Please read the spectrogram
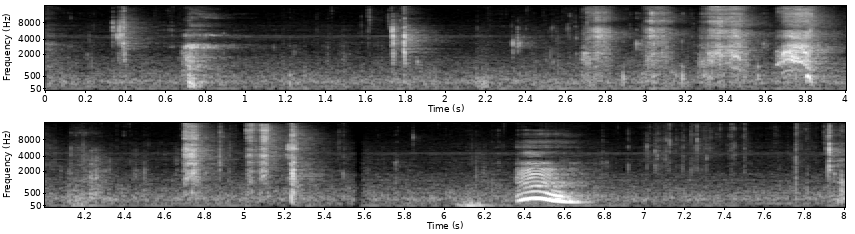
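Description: Close-up mouth sounds of someone chewing and gnawing meat off a cooked turkey neck bone: a string of irregular wet smacks, lip clicks and small crunches. About six and a half seconds in, a short hummed "mm" falls in pitch.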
